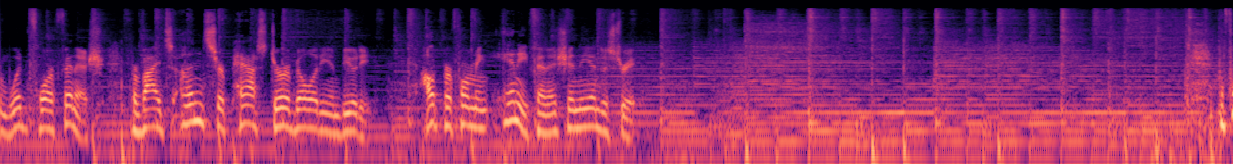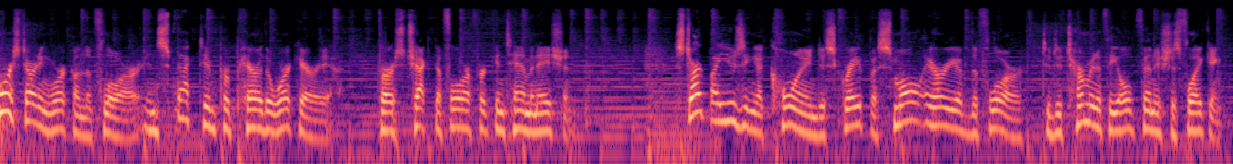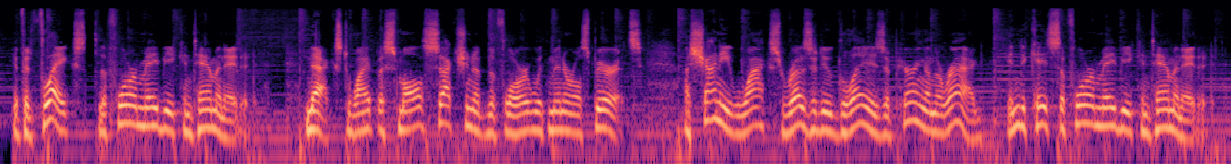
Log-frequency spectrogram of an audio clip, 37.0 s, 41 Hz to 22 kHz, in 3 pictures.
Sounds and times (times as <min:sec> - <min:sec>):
Speech: 0:00.0 - 0:06.4, 0:12.2 - 0:18.1, 0:19.1 - 0:36.8
Music: 0:00.0 - 0:36.9.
